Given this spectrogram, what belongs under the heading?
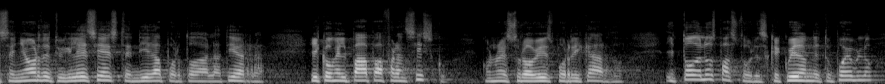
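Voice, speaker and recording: A middle-aged man, a priest, reciting the prayers of Mass in a slow, solemn way. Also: on the high side, a little mellow. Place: small chapel with altar. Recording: long reverb of a chapel.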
